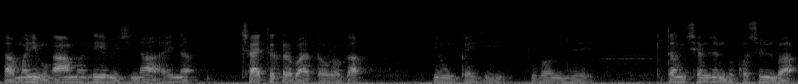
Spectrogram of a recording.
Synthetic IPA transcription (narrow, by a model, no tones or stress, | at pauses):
mɐɾimɐŋamɐlemizinɐ̰ːjnɐ | t͡ʃʰajtɐkʰɾɐbatɐwɾɐɡɐ | juŋkɐjɡi | pʰibɐmze | ki̥tɐŋsemzɐnbɐkʰosinbɐ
